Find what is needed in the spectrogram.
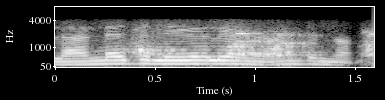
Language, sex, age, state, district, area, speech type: Telugu, male, 30-45, Telangana, Mancherial, rural, conversation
